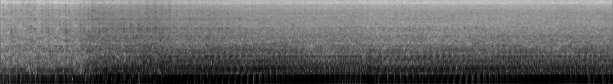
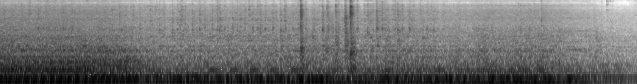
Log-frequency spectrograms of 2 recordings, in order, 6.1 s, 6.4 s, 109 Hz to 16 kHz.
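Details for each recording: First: 1936 Chevy coupe with SBC 350 V8 and TH350 automatic, accelerating from a standstill: engine note climbs and drops through three clean upshifts, first, second and third; shifting normally. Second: 1936 Chevy coupe with SBC 350 V8 and TH350 automatic. The V8 climbs to a loud, busy roar and keeps revving high after the shift into third. Owner suspects a gearbox fault or very low rear diff gearing.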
